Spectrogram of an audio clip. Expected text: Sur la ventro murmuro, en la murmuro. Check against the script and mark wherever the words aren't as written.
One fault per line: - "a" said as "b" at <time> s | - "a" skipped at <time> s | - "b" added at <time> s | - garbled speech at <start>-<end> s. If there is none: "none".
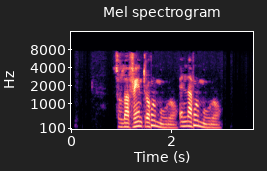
none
